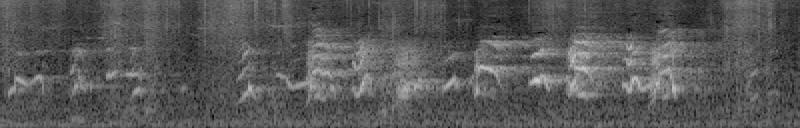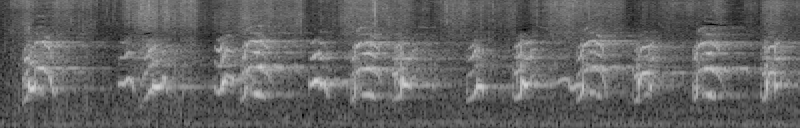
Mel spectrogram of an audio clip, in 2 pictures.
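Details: High, ringing yips from a nine-week-old female puppy, Rodin/Katana litter, come in uneven runs, fast and insistent, sometimes in quick pairs, with no other sounds.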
